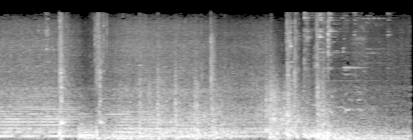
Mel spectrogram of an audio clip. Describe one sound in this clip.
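Rifle shots crack with a sharp echo.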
